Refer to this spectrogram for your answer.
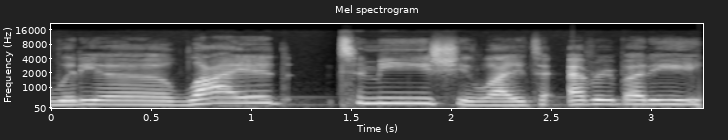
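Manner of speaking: ordinary talk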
